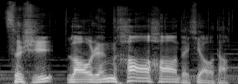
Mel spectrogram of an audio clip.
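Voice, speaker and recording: A man narrating an audiobook with an expressive storytelling delivery. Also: medium pitch, measured pace, soft background music. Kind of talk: audiobook narration of a martial-arts novel.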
